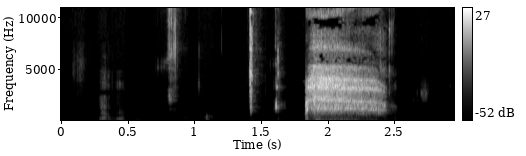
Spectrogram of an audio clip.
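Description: Someone sips a drink: a few small, wet mouth clicks and gulps, then a loud, breathy slurp lasting about half a second. No one speaks.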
